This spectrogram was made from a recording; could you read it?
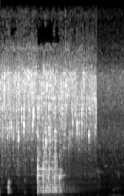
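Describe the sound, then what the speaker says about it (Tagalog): Garlic and onion sautéing in a pan for Bicol Express, a brief burst of loud sizzling and stirring after a small clink, then a quieter hiss as it fades. "Medyo pupula-pula natin ang bawang sibuyas."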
